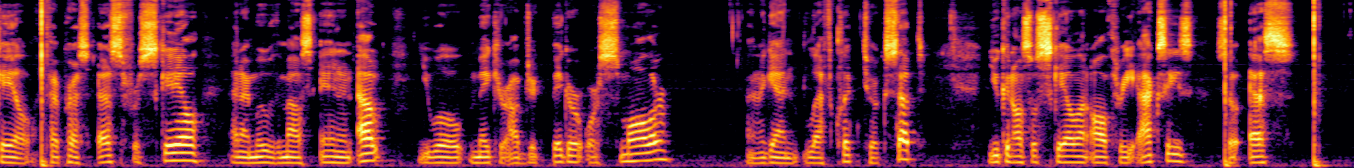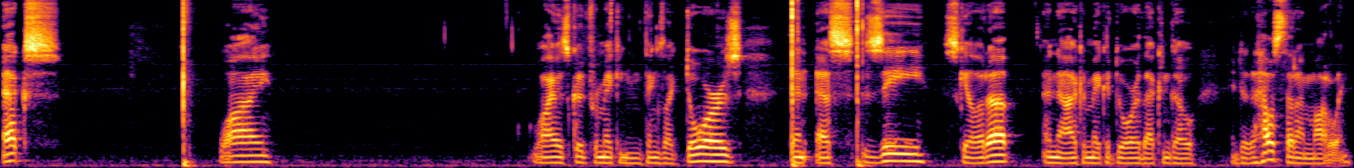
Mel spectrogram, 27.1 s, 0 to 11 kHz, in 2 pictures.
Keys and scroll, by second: 0.4 s, 12.2 s, 13.1 x, 15.4 y, 21.4 s, 22.1 z.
